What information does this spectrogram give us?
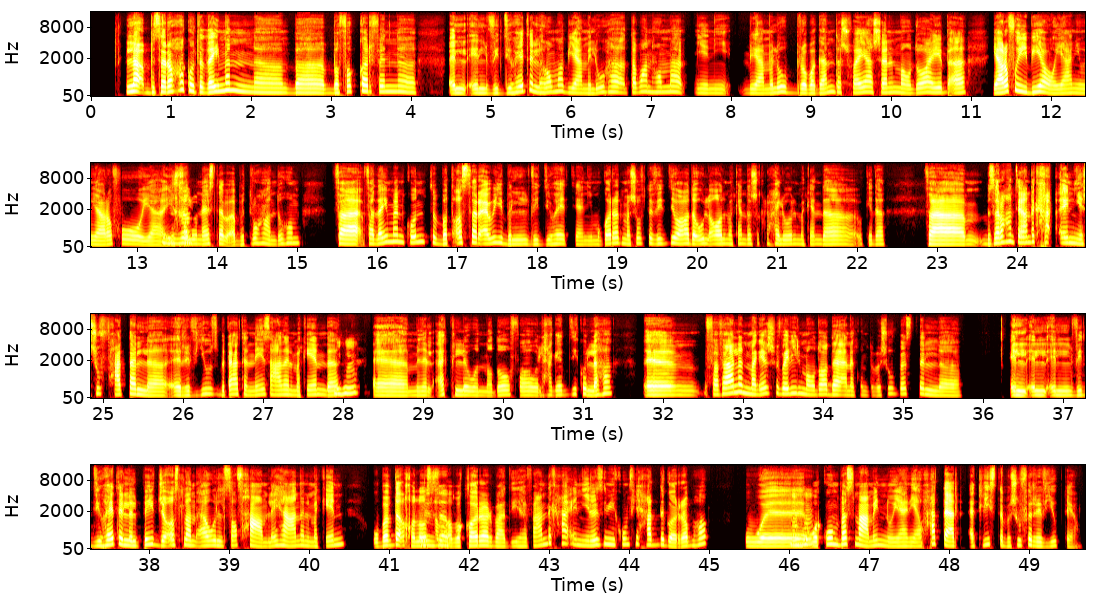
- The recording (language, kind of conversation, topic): Arabic, advice, إزاي أتغلب على القلق وأنا بجرب أماكن جديدة في السفر والإجازات؟
- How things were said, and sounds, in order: in English: "propaganda"; in English: "الreviews"; in English: "الpage"; in English: "at least"; in English: "الreview"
